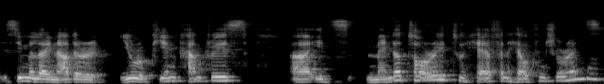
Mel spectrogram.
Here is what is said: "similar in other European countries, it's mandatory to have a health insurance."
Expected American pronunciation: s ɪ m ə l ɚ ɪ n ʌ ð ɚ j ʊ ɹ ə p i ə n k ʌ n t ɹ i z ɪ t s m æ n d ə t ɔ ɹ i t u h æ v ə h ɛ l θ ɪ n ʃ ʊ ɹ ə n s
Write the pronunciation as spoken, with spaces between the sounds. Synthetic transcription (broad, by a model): s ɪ m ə l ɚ ɪ n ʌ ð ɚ j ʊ ɹ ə p i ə n k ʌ n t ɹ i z ɪ t s m æ n d ə t ɔ ɹ i t u h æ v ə h ɛ l θ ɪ n ʃ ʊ ɹ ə n s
